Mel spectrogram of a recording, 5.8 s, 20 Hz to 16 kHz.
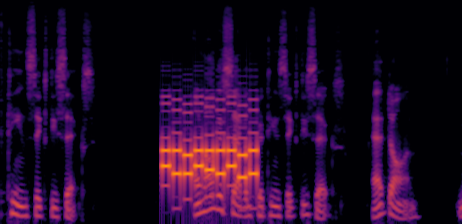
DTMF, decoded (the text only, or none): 054085015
